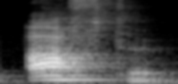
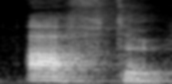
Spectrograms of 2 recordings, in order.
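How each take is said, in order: First: The first vowel sounds like the vowel in cat. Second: The first vowel sounds like the vowel in father. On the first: "mais americanizado" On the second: "mais britânico"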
